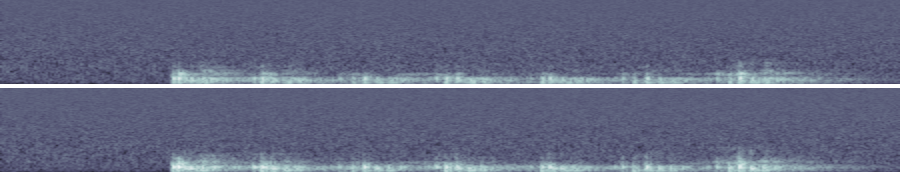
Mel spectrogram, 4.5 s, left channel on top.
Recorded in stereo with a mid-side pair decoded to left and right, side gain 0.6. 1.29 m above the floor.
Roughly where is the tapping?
Ahead right.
